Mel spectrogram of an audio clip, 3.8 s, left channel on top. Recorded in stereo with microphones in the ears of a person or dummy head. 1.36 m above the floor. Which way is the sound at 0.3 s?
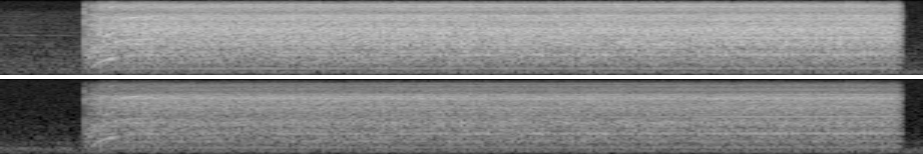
50° left (ahead or behind).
